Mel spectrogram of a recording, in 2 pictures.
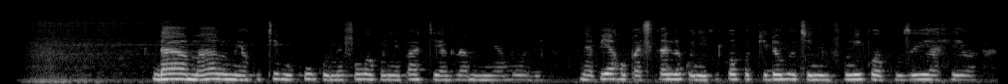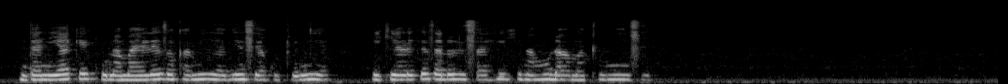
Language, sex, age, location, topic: Swahili, female, 25-35, Dar es Salaam, agriculture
